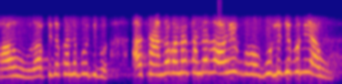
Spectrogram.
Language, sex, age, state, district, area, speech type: Odia, female, 60+, Odisha, Nayagarh, rural, conversation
